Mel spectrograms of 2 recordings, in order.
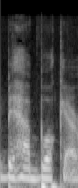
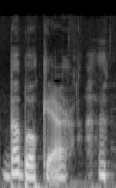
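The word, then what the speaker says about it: בבוקר: It's like saying beha boker, in the morning. But we don't say beha boker, we say baboker.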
